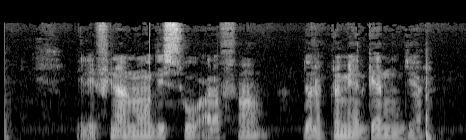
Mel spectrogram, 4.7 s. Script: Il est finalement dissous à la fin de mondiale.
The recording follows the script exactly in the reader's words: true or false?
false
